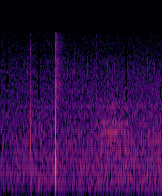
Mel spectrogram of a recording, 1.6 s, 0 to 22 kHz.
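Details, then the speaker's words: Circa-1930s short De La Rue Onoto Patent Self Filling plunger-filler fountain pen, nib in ink, plunger pressed down in one swift stroke: faint tick, sharp pop, then soft brief hiss from the plunger area, exactly the normal sealing action. "I'm hoping you could hear that sly sort of popping and hissing sound from this area here which basically sounds exactly what we want to hear"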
